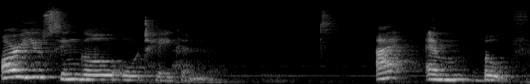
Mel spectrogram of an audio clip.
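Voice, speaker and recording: A somewhat breathy woman at a fairly high pitch with very wide pitch swings, very slow pace and long, frequent pauses, amid audible room echo. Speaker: YouTuber. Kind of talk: casual chat.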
